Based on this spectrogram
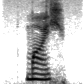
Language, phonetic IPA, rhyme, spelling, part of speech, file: Russian, [maj], -aj, май, noun / verb, Ru-май.ogg
- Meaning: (noun) May; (verb) second-person singular imperative imperfective of ма́ять (májatʹ)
